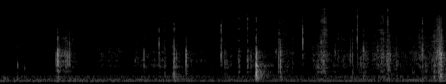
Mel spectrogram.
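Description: A Jefferson nickel being pressed into its slot in a cardboard coin folder: scattered small clicks and scratches of the coin and board being handled, getting busier toward the end.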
